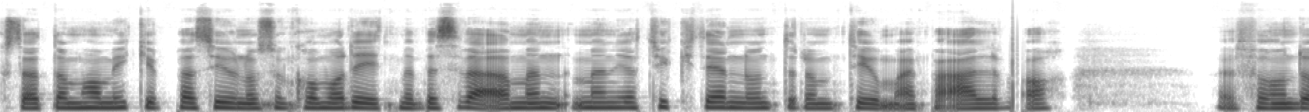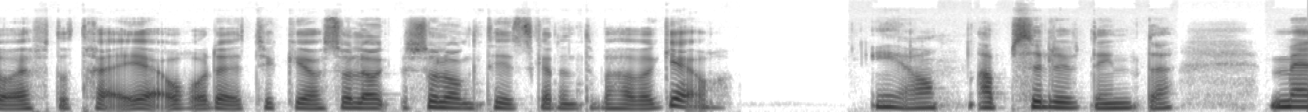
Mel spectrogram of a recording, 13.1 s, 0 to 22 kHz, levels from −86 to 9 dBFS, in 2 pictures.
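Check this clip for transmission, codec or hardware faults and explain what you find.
One hardware fault turns up in the speech, an intermittent contact.

From 5.05 to 5.13 s, right after "de tog mig på", the signal drops out for roughly 48 ms between short crackles at each edge, and only faint hiss fills the gap. This sound points to a loose cable or plug briefly losing connection. The contact scrapes as it opens and recloses, which causes the crackle, and while the path is broken almost nothing of the source reaches the recording.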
